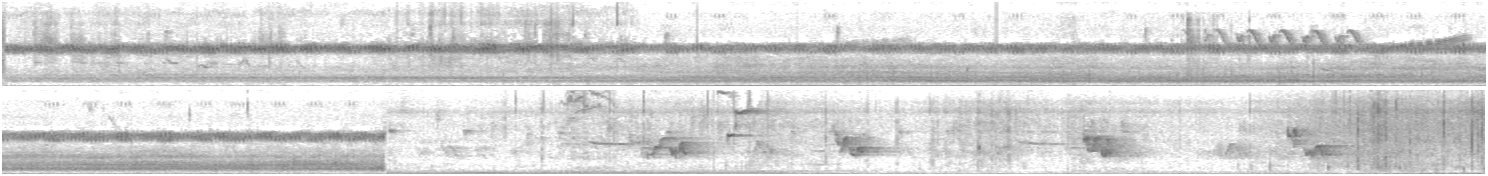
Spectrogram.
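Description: Faint outdoor ambience: a steady high-pitched hum over a soft rushing hiss. About two-thirds of the way through it cuts off abruptly to quieter ambience with scattered bird chirps.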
